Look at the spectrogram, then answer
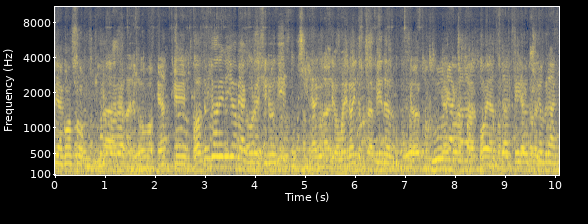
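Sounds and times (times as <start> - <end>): men talking: 0.0 - 10.0
pigeons cooing: 0.0 - 10.0.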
